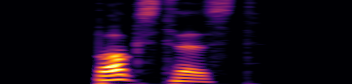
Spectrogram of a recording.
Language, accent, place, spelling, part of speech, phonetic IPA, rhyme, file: German, Germany, Berlin, boxtest, verb, [ˈbɔkstəst], -ɔkstəst, De-boxtest.ogg
- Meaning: inflection of boxen: 1. second-person singular preterite 2. second-person singular subjunctive II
